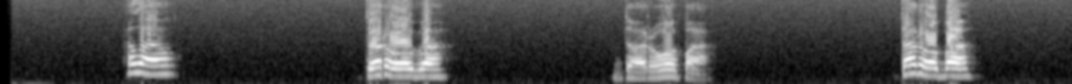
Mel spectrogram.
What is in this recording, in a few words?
Sakha Hello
